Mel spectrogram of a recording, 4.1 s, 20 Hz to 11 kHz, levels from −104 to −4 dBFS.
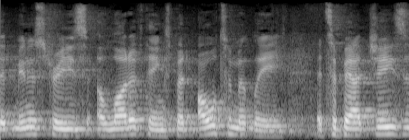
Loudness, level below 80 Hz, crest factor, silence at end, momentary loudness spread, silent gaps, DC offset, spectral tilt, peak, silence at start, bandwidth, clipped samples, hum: -23 LUFS; -84 dBFS; 16 dB; 0 s; 8 LU; none; under 0.1%; -5.5 dB/octave; -6 dBFS; 0 s; 10 kHz; under 0.1%; none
